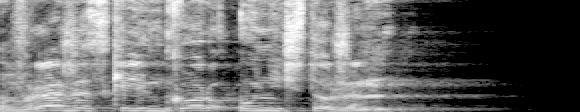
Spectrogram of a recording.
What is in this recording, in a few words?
Speech Destroy Enemy Battleship, RU; World Of Warships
